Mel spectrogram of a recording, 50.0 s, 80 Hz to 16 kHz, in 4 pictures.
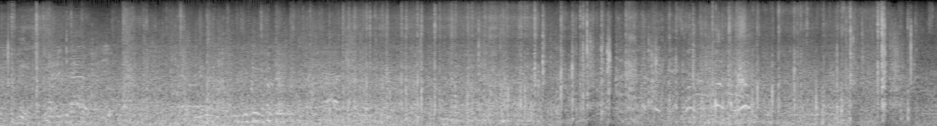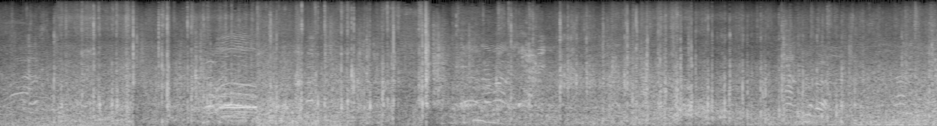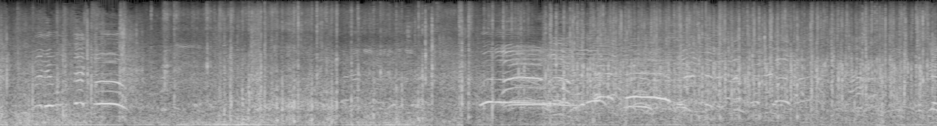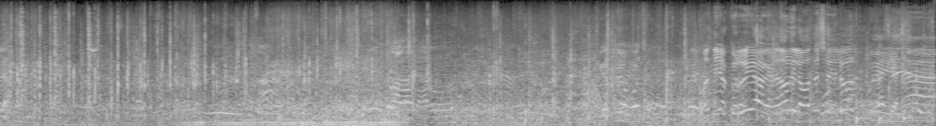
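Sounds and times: skateboard wheels rolling: 0:00.0 - 0:49.9
skateboard pops and landings clacking: 0:04.6 - 0:12.3, 0:12.9 - 0:23.9
crowd shouting: 0:15.1 - 0:16.8, 0:30.6 - 0:37.4.

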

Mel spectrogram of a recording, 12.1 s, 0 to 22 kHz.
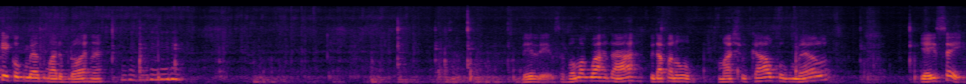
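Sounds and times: food sizzling in a pot: 0:00.0 - 0:12.0
wooden spoon scraping a pot: 0:00.0 - 0:12.0.

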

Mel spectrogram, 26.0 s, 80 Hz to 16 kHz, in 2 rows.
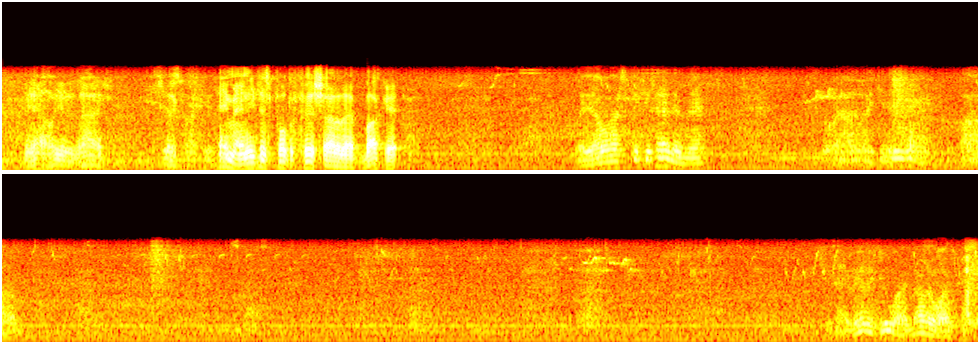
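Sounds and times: faint steady hum: 0:00.0 - 0:26.0
faint bird chirps: 0:05.9 - 0:12.0, 0:13.0 - 0:26.0.

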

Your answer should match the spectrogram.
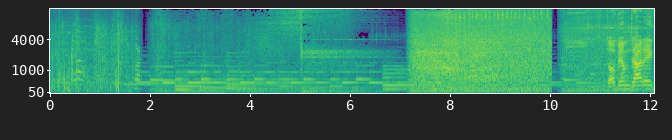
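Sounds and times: city road traffic: 0:06.6 - 0:12.0
vehicle engines running: 0:07.2 - 0:12.0.

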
